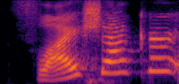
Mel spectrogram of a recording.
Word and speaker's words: Fleischacker: yourself blake fly your real last name is fly shacker am i pronouncing that right you are pronouncing that right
